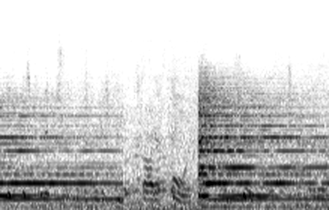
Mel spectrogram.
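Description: Big Ben, the great bell in the clock tower of the Palace of Westminster, London, tolls at one-minute intervals during a funeral procession; its deep, sustained ring fades before a second loud strike booms out midway and hums on with long, rich overtones.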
